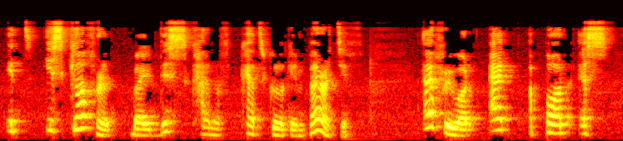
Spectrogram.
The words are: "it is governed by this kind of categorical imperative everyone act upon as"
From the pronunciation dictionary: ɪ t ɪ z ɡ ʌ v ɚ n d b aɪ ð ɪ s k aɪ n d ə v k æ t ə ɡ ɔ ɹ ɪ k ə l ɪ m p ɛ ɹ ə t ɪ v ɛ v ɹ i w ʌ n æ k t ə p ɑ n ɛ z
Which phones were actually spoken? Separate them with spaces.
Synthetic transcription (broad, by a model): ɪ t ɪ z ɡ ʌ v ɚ d b aɪ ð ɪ s k aɪ n d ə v k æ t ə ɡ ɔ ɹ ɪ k ɪ m p ɛ ɹ ə t ɪ v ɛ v ɹ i w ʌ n æ k t ə p ɑ n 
